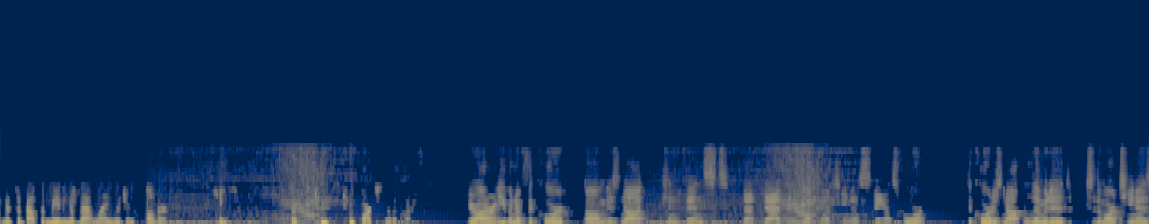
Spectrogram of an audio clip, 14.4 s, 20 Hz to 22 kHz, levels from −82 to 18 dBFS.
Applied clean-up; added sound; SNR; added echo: classical method spectral subtraction.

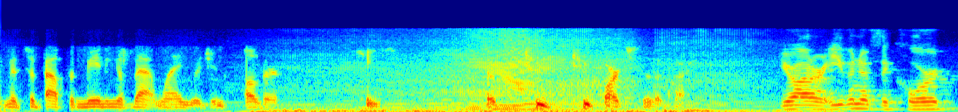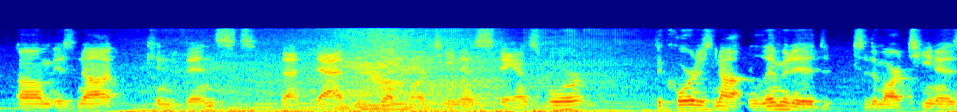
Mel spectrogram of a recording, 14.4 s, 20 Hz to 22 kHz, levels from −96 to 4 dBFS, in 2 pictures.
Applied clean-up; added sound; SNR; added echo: none; Motorcycle; 5 dB; none.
